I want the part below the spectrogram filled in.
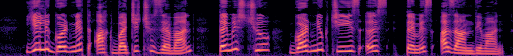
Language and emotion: Kashmiri, neutral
